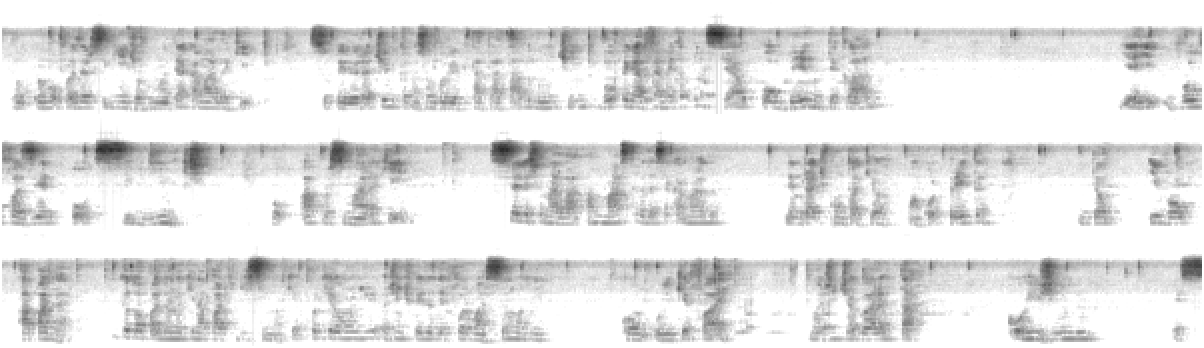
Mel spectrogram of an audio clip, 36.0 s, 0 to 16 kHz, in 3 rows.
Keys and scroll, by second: 5.8 b, 31.1 space.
